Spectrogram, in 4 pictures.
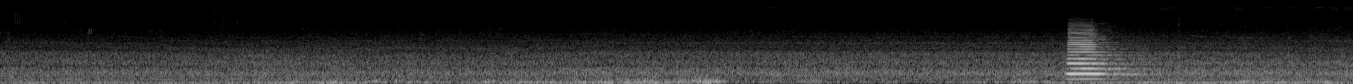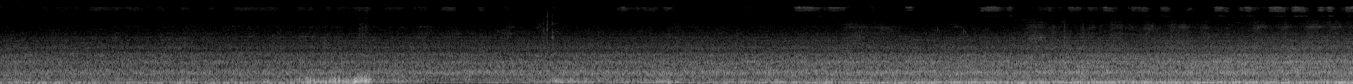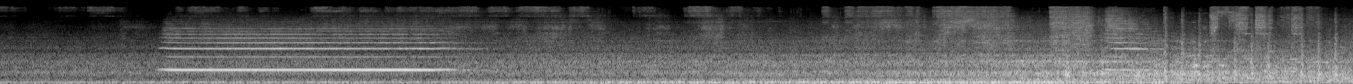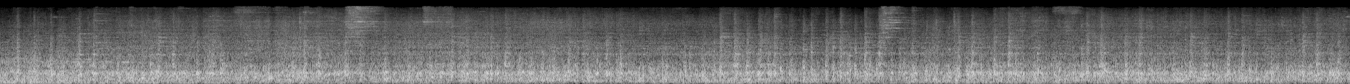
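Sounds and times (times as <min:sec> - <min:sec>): diesel locomotive engine rumble: 0:00.0 - 0:54.0
locomotive horn blast: 0:10.6 - 0:11.6, 0:28.6 - 0:32.1, 0:37.9 - 0:38.8.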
